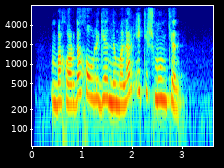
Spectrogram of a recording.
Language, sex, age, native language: Uzbek, female, 18-24, Uzbek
